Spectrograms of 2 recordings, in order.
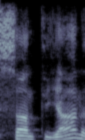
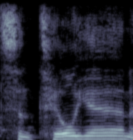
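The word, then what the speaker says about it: Santillán: for sure and like Gail said it is santian it's not sentian and I'm so glad she said that cuz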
